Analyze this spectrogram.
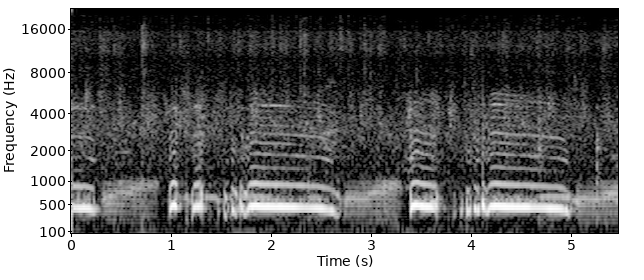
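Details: Male local puter dove calling a rival. Stuttering short notes lead into long, smooth, slightly falling coos, with the pattern repeated twice over a quiet background.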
